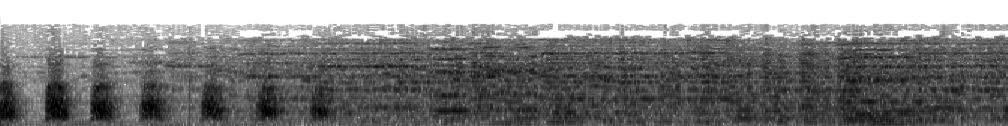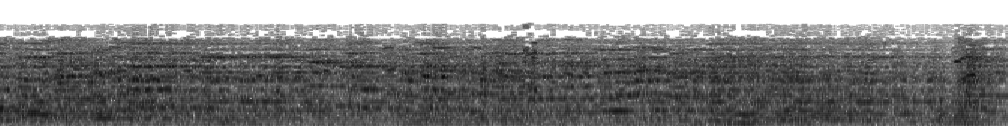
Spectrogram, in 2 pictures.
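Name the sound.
dog barking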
